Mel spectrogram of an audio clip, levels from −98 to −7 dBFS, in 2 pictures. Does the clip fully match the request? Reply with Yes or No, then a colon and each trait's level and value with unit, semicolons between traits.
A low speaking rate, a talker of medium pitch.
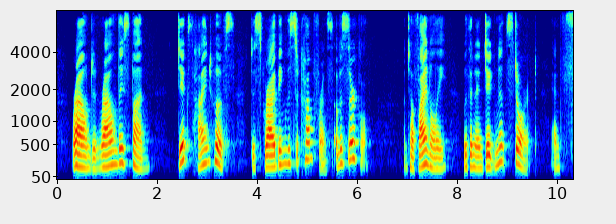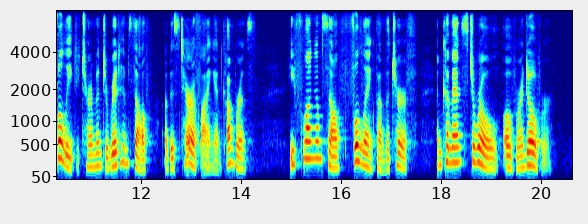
Yes: slow, 130 wpm; medium, 180 Hz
